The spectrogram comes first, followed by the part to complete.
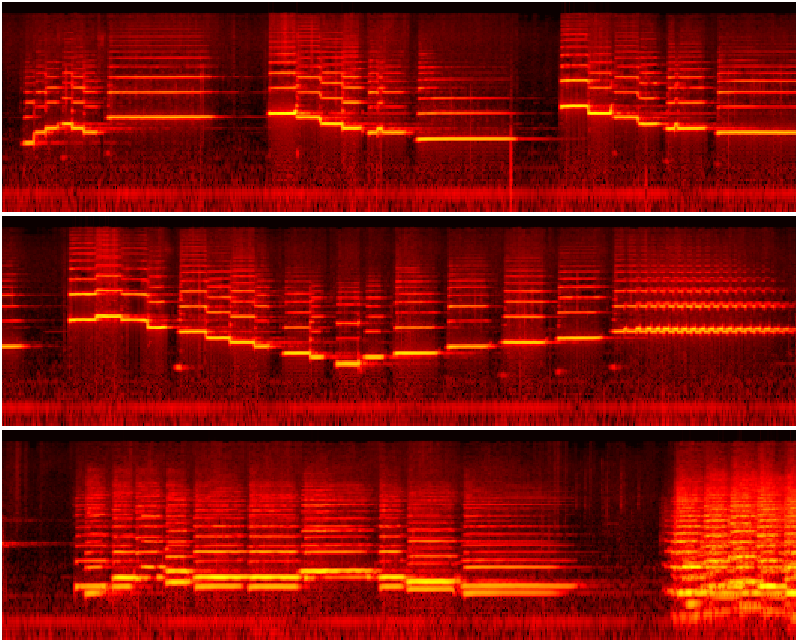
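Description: Ecuadorian military wind band recording of a sanjuanito opening with an unaccompanied clarinet introduction in free time: phrases separated by short pauses, mostly falling runs, and a held note with vibrato about two-thirds through. It is followed by a lower passage in two-part harmony, over a faint steady hum.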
